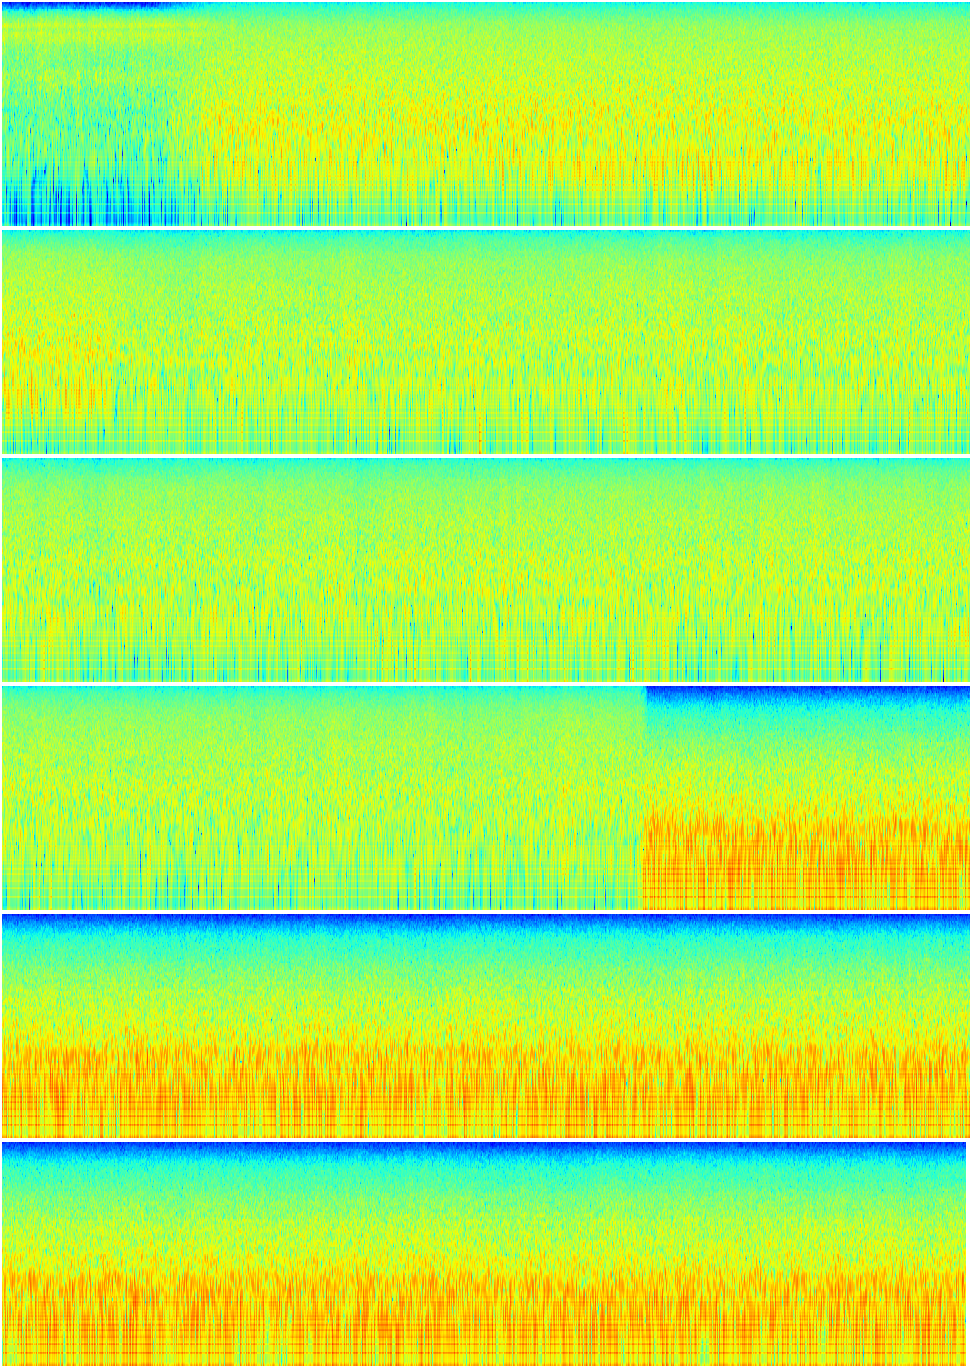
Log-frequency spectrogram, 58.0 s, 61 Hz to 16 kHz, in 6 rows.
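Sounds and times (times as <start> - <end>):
rushing water: 0.0 - 58.0.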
